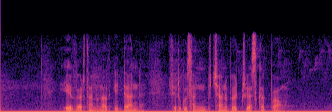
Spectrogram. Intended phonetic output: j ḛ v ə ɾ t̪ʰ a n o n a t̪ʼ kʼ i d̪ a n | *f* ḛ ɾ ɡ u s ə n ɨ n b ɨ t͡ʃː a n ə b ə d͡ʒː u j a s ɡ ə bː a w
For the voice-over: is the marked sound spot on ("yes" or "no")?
yes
